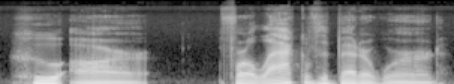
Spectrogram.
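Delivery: usual speaking voice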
